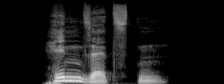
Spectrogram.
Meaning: inflection of hinsetzen: 1. first/third-person plural dependent preterite 2. first/third-person plural dependent subjunctive II
- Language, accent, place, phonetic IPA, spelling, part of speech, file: German, Germany, Berlin, [ˈhɪnˌzɛt͡stn̩], hinsetzten, verb, De-hinsetzten.ogg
